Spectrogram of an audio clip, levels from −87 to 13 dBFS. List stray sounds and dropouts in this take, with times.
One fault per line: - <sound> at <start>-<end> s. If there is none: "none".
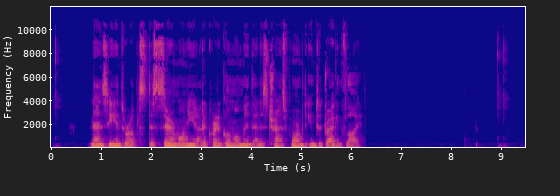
none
